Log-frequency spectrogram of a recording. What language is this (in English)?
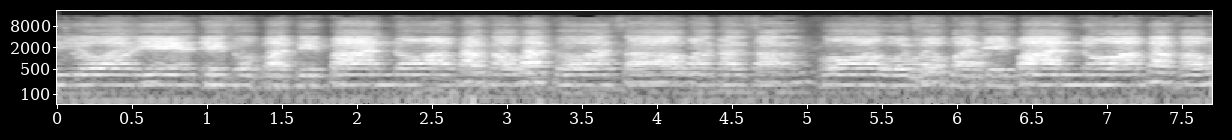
Thai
